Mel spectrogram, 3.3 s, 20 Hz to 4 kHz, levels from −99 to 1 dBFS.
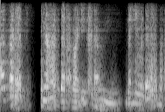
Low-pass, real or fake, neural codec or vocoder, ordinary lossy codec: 3.6 kHz; fake; codec, 44.1 kHz, 0.9 kbps, DAC; AAC, 32 kbps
